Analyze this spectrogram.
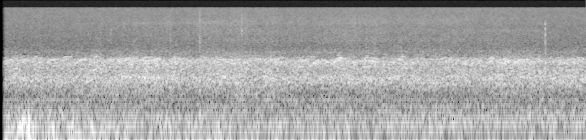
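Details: A large mixed flock of Canada geese and snow geese circles a corn field, making a continuous roaring wash of overlapping honks with no pauses.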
